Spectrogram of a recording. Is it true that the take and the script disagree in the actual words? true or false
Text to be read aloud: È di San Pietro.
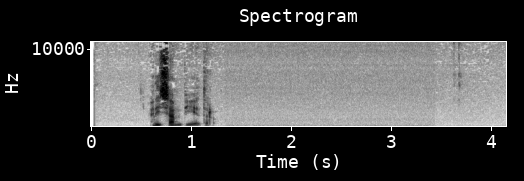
false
